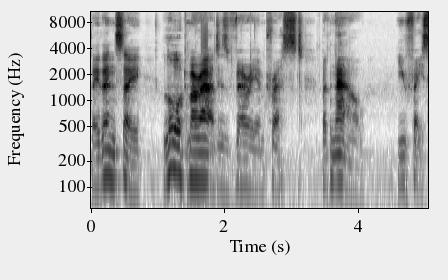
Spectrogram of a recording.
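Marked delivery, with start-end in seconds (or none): 1.1-5.1 raspy chorus, many voices overlapping at once. A game master voices the snail men all talking at once, in raspy voices. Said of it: "in these like, raspy voices".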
